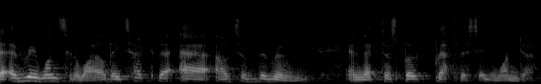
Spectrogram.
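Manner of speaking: put-on a gentle, awed British accent; British accent impression. Speaker quoting Jony Ive's memorial, soft British accent. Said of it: "I won't try to impersonate him anymore".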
